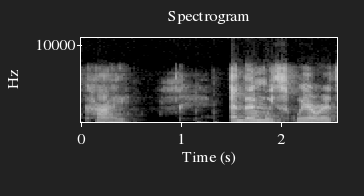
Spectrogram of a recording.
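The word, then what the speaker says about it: χ: the Greek letter Kai it looks like this an italicized X but it is pronounced Kai and then we Square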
